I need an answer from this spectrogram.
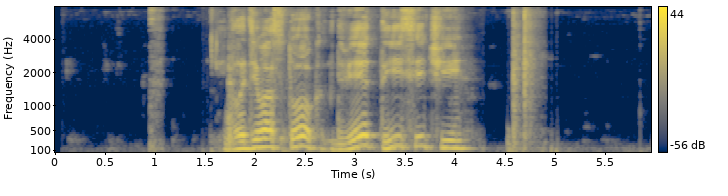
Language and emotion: Russian, positive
